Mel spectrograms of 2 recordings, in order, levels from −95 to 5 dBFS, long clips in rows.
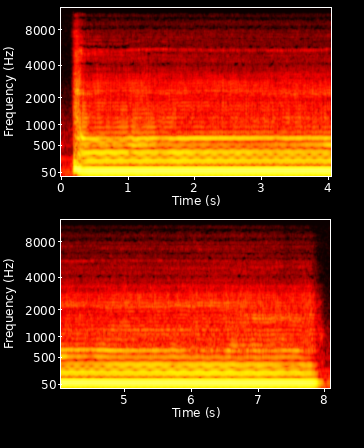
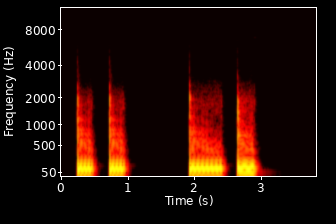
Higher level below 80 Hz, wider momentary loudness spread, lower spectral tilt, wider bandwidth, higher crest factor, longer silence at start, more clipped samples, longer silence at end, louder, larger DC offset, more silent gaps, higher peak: first, -16 dBFS vs -34 dBFS; second, 1 LU vs 5 LU; second, -9.5 dB/octave vs -13.5 dB/octave; first, 5.6 kHz vs 2.8 kHz; second, 10 dB vs 20 dB; about the same, 0.2 s vs 0.25 s; neither; second, 0.1 s vs 0.9 s; first, -17 LUFS vs -26 LUFS; neither; second, none vs 1.23-1.92 s; about the same, -4 dBFS vs -6 dBFS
